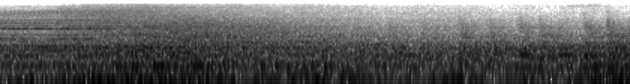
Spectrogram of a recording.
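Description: Loud show soundtrack music over an outdoor amphitheatre sound system, with a heavy steady low rumble under sustained tones.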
